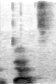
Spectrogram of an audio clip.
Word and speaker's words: debts: Some people became slaves because they owed money and couldn't pay their debts. Notice that this B is silent. We don't pronounce it.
